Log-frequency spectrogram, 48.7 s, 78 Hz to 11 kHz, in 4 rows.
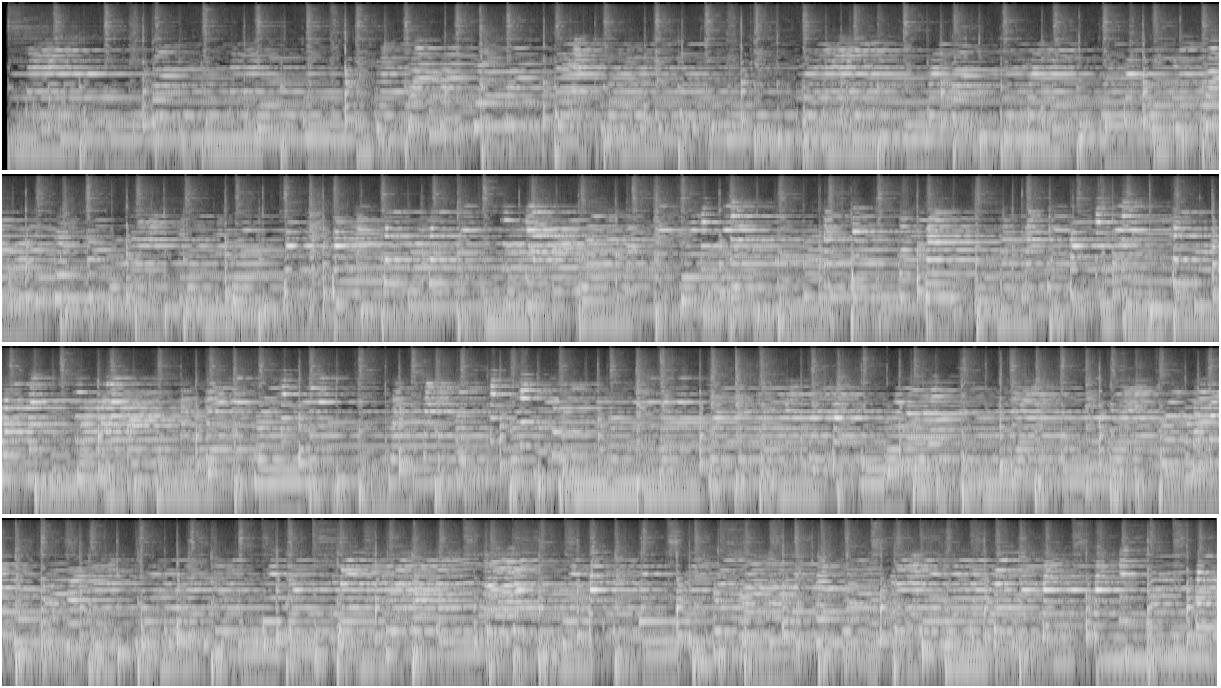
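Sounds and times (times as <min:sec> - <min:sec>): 
steel drum band: 0:00.0 - 0:48.6.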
